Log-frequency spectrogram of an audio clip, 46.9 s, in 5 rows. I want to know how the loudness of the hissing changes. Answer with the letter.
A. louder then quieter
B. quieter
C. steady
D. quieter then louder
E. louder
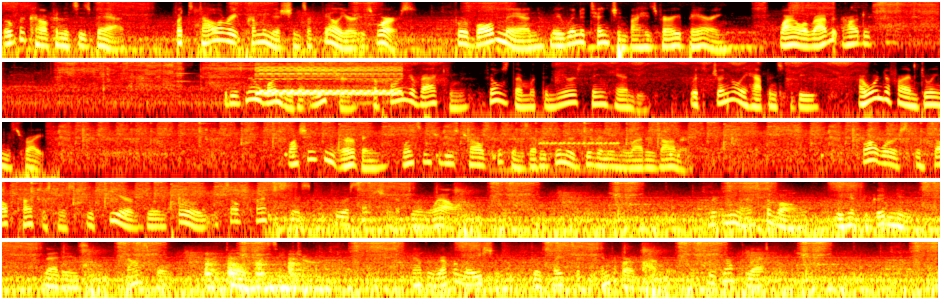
E.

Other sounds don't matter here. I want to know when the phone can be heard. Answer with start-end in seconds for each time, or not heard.
11.9-13.4, 23.6-25.1, 39.5-41.1.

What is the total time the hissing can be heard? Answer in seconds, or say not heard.
47 s.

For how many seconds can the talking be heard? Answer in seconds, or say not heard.
36 s.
